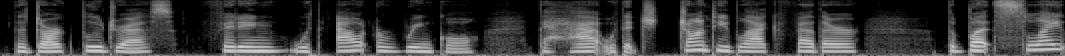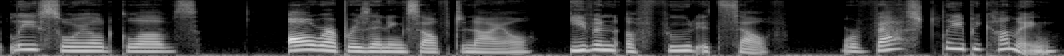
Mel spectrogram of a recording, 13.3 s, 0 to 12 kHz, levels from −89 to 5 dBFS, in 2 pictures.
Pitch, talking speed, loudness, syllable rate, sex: 220 Hz, 130 wpm, -21 LUFS, 4.6 syllables/s, female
